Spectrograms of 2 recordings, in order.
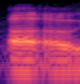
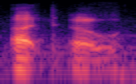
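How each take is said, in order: First: The middle sounds like a breathy H. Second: The middle sounds like a T stop. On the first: The speaker calls it wrong. "you don't say uh-oh" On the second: The speaker calls it right. "you say ut-oh"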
